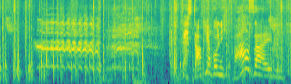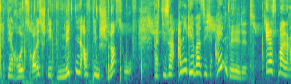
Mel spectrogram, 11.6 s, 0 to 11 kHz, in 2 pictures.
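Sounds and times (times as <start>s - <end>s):
two horses galloping toward a castle: 0.0s - 11.6s
horse neighing: 0.7s - 3.3s
speech: 4.0s - 11.6s.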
